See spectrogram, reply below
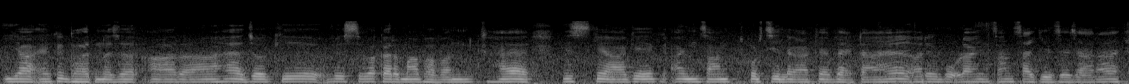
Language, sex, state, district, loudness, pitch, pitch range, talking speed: Hindi, male, Bihar, Jamui, -31 LUFS, 120 Hz, 115-125 Hz, 160 wpm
